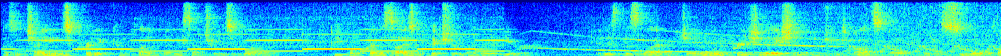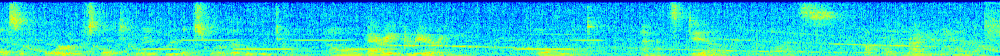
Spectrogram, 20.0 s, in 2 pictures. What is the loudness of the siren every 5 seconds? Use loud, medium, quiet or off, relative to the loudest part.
loud, medium, medium, medium.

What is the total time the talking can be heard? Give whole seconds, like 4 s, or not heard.
20 s.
